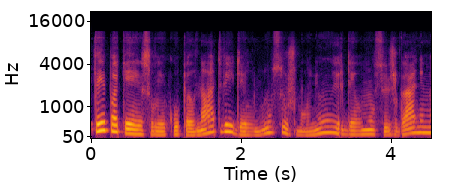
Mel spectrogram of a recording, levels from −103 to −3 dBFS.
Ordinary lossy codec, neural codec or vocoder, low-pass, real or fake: Opus, 16 kbps; codec, 32 kHz, 1.9 kbps, SNAC; 10.8 kHz; fake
